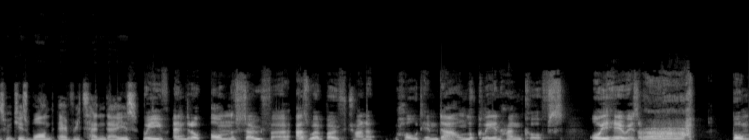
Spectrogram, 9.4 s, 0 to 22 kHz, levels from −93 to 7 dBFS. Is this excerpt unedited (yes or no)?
no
